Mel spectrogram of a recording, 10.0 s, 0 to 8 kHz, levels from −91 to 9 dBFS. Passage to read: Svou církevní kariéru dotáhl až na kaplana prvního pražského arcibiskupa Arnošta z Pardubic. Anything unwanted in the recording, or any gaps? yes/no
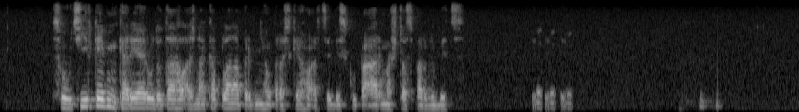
yes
